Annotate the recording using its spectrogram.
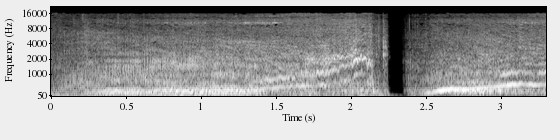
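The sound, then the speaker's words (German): A zipper is drawn closed in two loud, raspy pulls, the first long and steadily rising in pitch, then a brief break before a second rising zip. No one speaks. “Warum hier gerade jemanden einen Reißverschluss zugemacht hat?”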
